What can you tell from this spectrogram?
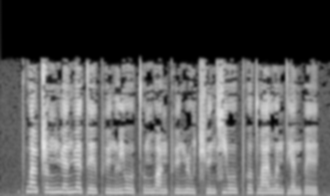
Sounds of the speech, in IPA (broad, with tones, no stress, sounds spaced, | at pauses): pʰ w ä˦ ʈ͡ʂ ɤ˨˦ ŋ n̪ ɥ ɛ˨˦ n̪ ɥ ɛ˥˨ t̪ e˨˦ ɪ̯ pʰ y˨˩ n l j o˥˨ ʊ̯ t̪ʰ ʊ˨˦ ŋ w ɑ˨˦ ŋ pʰ y˨˦ n ɻ u˨˩ t͡ɕʰ y˨˦ n ɕ j o˦ ʊ̯ pʰ ɤ˥˨ t̪ w ä˦ l w ə˥˨ n t̪ j ɛ˨˦ n p e˨˩ ɪ̯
